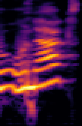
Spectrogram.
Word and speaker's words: Unax: Pues Unax se llama mi nieto con X, Unax, que a nosotros los canarios nos cuesta mucho pronunciar las Z y las S, nos las comemos en las X.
